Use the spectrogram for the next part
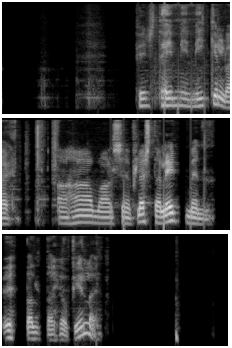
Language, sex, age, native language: Icelandic, male, 60-69, Icelandic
